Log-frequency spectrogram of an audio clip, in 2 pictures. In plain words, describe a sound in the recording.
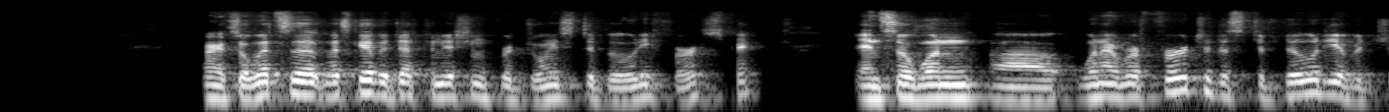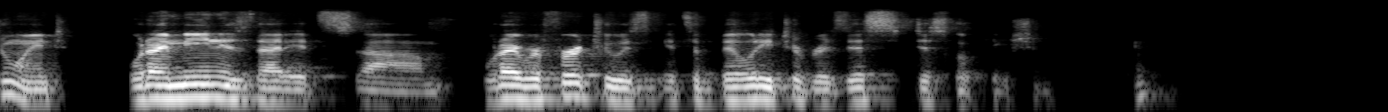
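A young man speaks calmly, heard through an online call.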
